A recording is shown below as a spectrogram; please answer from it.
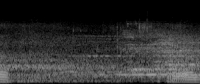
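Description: Sound of futsal play on an indoor court: the ball being kicked and players running, under a steady hall noise.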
